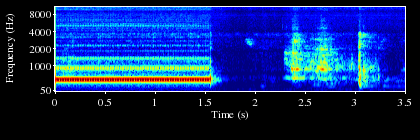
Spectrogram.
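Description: A telephone handset plays a steady dial tone for about a second and a half, then falls silent before a burst of ringback or dialing tones and a sharp click, loud and close.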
